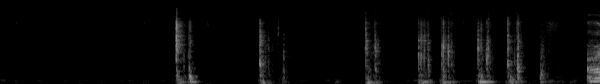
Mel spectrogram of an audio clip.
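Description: Typing on a computer keyboard: a run of separate, unevenly spaced keystrokes starting a little under two seconds in, after a quiet opening, as a short word is typed into a search box.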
